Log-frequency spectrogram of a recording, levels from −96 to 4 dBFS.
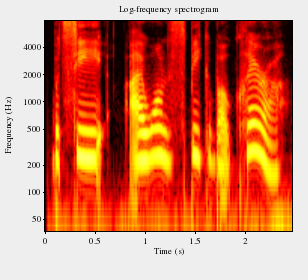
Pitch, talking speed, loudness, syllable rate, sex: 230 Hz, 195 wpm, -20 LUFS, 4.9 syllables/s, female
